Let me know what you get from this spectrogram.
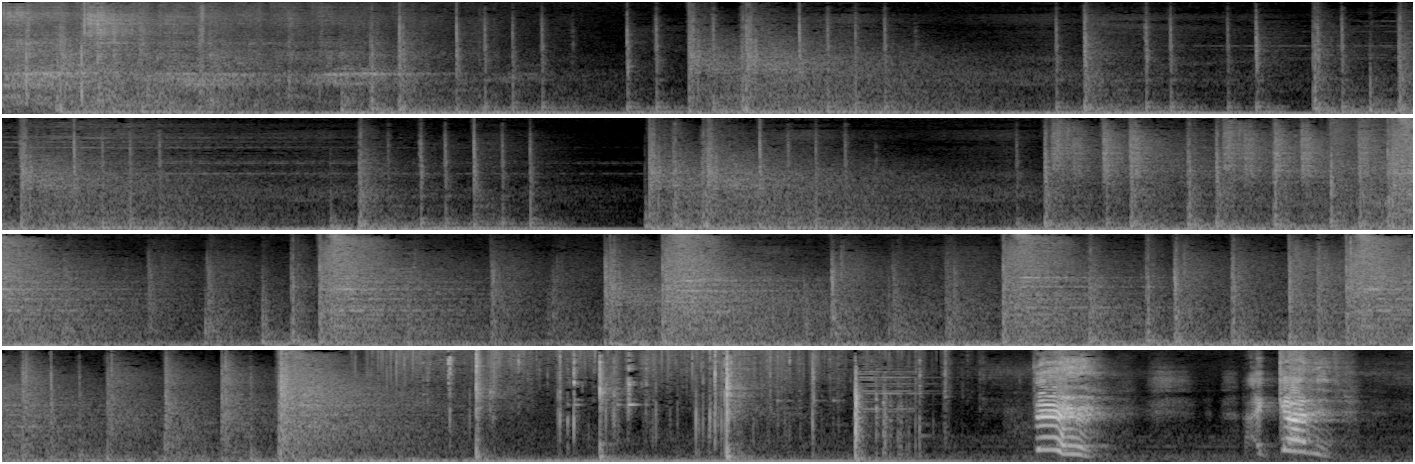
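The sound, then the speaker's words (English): Heavy, irregular hammer blows pound away to widen an opening through glass, amid cracking and crunching glass, ending in a few sharp, bright shattering bursts, with strained human sounds underneath. “Still not big enough. Keep hammering.”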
